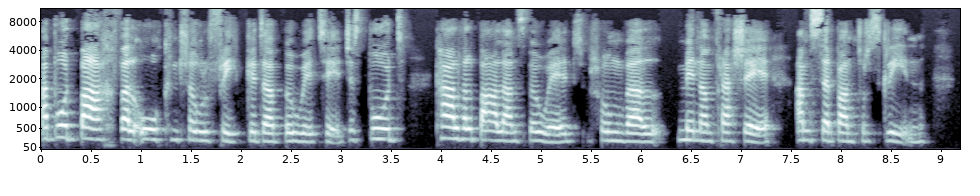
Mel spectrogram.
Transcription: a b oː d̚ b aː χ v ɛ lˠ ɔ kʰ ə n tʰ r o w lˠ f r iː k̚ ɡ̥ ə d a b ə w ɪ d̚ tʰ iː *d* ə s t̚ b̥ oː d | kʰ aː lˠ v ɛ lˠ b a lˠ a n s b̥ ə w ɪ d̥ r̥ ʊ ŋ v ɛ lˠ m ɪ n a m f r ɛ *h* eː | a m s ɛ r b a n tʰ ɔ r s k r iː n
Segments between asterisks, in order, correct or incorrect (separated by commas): incorrect, incorrect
